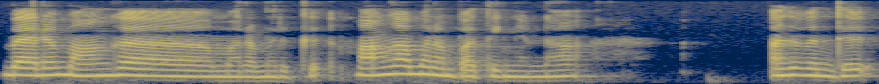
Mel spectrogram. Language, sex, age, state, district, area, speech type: Tamil, female, 30-45, Tamil Nadu, Tiruppur, rural, spontaneous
